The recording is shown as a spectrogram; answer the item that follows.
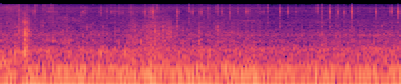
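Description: Car engine and road noise heard from inside the cabin while driving: a steady low rumble.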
